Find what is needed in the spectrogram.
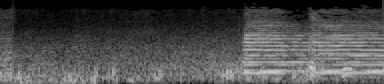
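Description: City street traffic noise, then a car horn sounds a steady blast starting about one and a half seconds in.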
